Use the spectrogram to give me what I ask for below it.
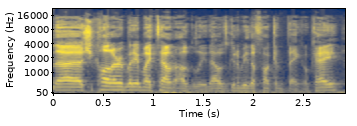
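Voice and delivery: ordinary delivery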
